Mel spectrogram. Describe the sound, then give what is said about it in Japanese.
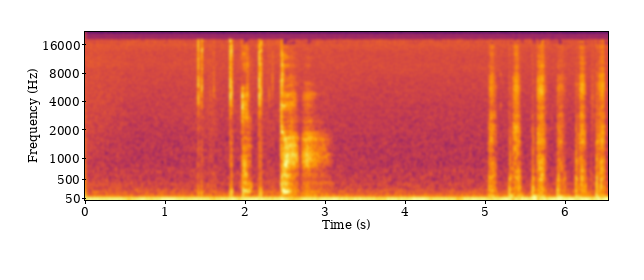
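A pen scratches across memo paper in two short bursts of quick strokes separated by a pause, quiet over a faint steady background hum. “メモ用紙はそこの欄に。ペンもあるはず。”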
